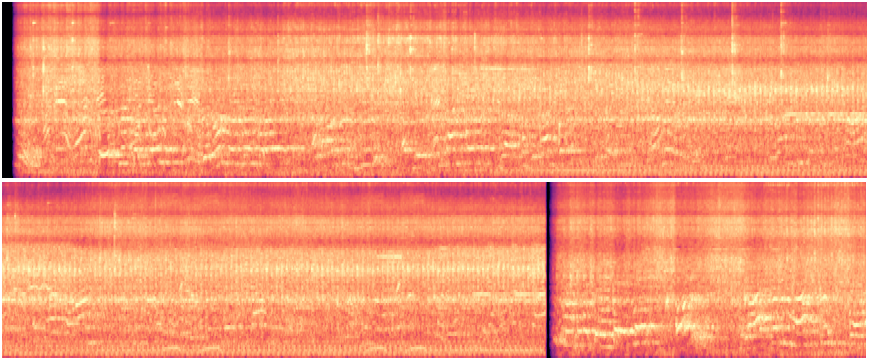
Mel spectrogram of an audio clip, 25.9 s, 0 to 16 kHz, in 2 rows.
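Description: Slow-moving police vehicles with their engines running, under a steady wash of voices that the recogniser could not make out. The sound cuts out for a moment about 21 seconds in.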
